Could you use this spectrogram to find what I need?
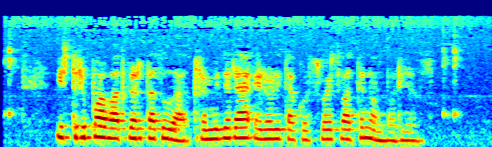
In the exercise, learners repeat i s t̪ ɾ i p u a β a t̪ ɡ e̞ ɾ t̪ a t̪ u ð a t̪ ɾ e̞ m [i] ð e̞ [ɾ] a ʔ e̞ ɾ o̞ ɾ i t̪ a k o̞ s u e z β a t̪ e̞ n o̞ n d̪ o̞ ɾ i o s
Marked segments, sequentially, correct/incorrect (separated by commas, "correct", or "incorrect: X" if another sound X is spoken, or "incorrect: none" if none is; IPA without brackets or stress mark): correct, correct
